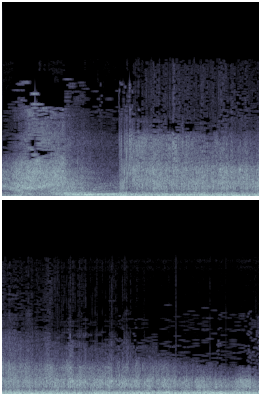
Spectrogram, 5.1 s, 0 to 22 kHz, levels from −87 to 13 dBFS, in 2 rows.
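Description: The gain keeps being pulled down under each loud sound throughout, a gain pumping swing of about 10 dB, likely from excessive gain feeding a fast limiter.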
